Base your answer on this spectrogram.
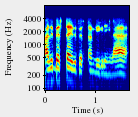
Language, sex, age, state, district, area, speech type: Tamil, male, 30-45, Tamil Nadu, Mayiladuthurai, urban, conversation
